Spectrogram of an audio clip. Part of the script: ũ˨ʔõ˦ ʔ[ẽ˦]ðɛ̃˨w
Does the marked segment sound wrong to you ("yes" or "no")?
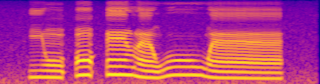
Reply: no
